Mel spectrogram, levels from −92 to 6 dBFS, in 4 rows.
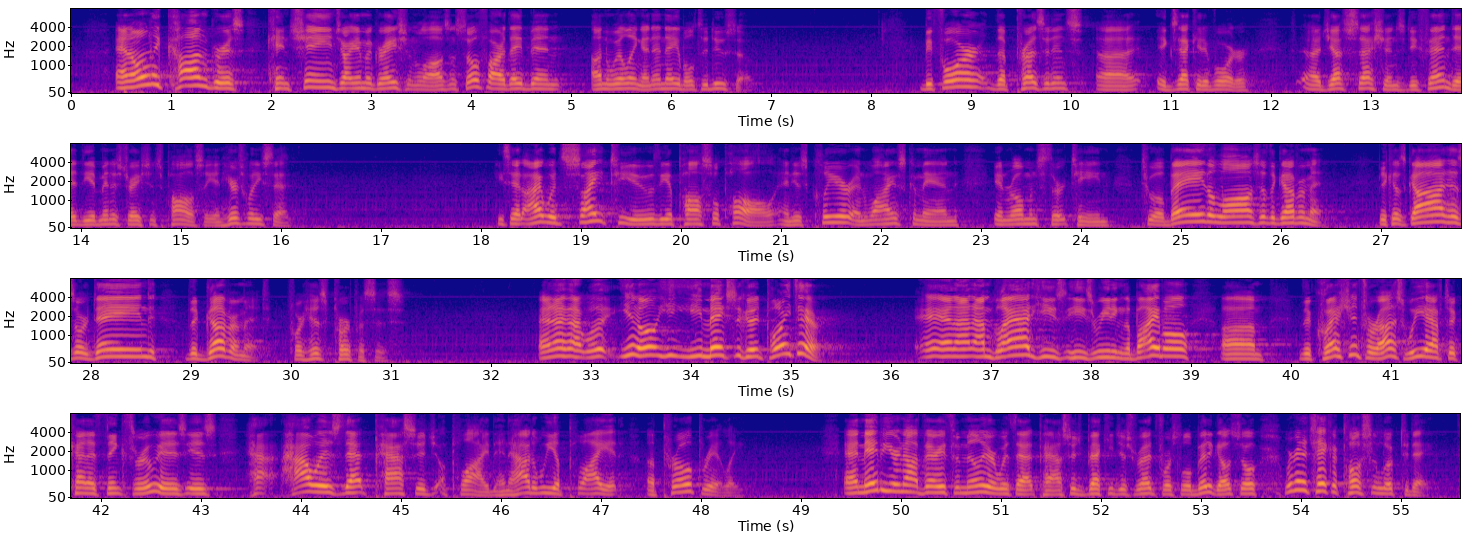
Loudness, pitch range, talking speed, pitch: -26 LUFS, 145-215 Hz, 160 wpm, 175 Hz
